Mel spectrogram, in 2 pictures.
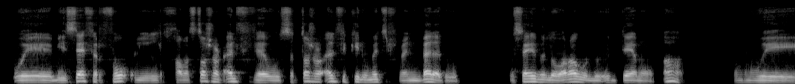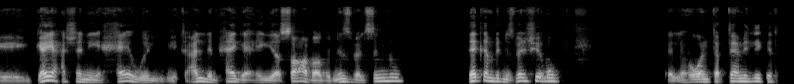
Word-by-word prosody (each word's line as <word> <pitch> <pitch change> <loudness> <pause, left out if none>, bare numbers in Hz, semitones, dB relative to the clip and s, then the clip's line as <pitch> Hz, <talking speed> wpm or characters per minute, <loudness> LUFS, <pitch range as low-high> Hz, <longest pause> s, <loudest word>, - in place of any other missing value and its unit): و - - -5 0.3
بيسافر 100 +11 +1
فوق 140 +2 0
ال15000 100 +7 -2 0.2
وال16000 95 +8 0
كيلومتر 115 -2 -4
من 90 0 -2
بلده 85 -9 +3 0.5
وسايب 130 +6 +2
اللي 105 -2 +1
وراه 100 +6 +5
واللي 100 -6 0
قُدّامه، 90 -3 -2
آه، - - -3 0.5
وجاي 90 - +2
عشان 120 0 -2
يحاول 105 - -1
يتعلّم 120 - -2
حاجة 130 -7 0
هي 100 +1 -1
صعبة 95 0 +3
بالنسبة 100 +4 -2
لسنُّه، 155 +11 -1 0.7
ده 155 - +9
كان 160 0 +2
بالنسبة 130 0 0
لي 160 - +1
شيء 165 +2 +1
مُبهِر، 150 -2 0 1.1
اللي - - -2
هو 120 +3 +3
أنت 120 - 0
بتعمل 140 -2 +1
ليه 150 - +1
كده؟ 130 -6 -6
110 Hz, 130 wpm, -23 LUFS, 95-135 Hz, 1.1 s, ده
